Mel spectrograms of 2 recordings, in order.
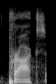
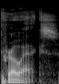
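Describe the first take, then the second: First: The name is said as one syllable, Prox. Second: The name is said as two parts, Pro-X. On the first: This is how the European company says it. The speaker calls it right. "Prox is" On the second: This is the common American way to say it. The speaker calls it wrong. "Here in America, we say Pro X"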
